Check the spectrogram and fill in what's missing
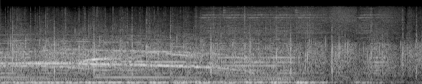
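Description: A studio audience on a comedy talk show claps and cheers loudly, a dense crowd roar with whoops and a rising shout early on, easing slightly toward the end.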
